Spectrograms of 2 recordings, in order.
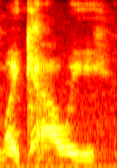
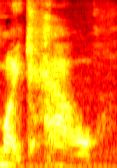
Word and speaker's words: Mike Howe: church and heretic with Mike ho or Mike there I go again with st hoe with Mike how you know the late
